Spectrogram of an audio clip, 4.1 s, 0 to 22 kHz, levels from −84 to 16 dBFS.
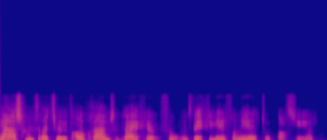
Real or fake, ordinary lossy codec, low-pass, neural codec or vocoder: fake; none; 7.2 kHz; codec, 16 kHz, 0.5 kbps, FreqCodec, smaller model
